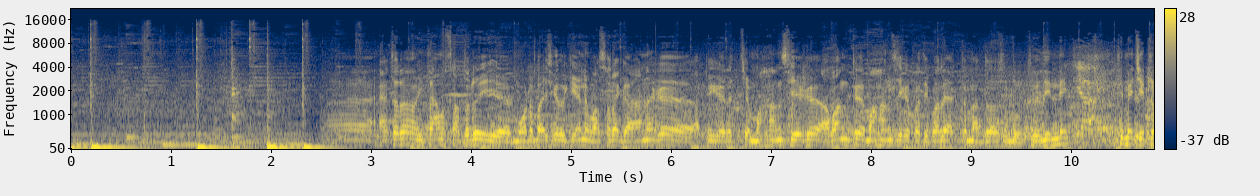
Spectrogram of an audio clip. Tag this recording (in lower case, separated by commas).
speech, music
